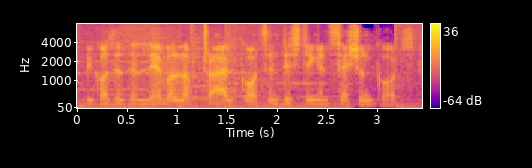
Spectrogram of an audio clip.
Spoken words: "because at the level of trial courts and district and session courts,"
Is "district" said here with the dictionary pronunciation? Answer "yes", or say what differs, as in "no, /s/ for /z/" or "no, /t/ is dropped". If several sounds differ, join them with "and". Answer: no, /ɹ/ is dropped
